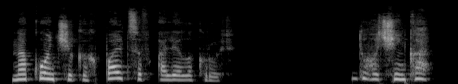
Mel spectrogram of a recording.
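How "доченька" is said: whispered, quieter. A woman staring at blood on her fingertips calls to her daughter, whispered. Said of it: "прошептала она".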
